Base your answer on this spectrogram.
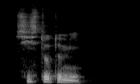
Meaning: cystotomy
- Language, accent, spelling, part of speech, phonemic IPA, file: French, France, cystotomie, noun, /sis.tɔ.tɔ.mi/, LL-Q150 (fra)-cystotomie.wav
